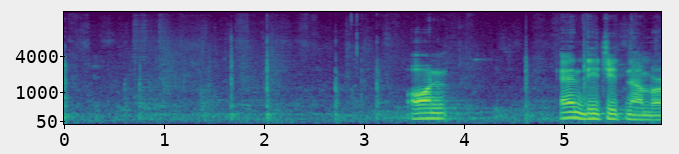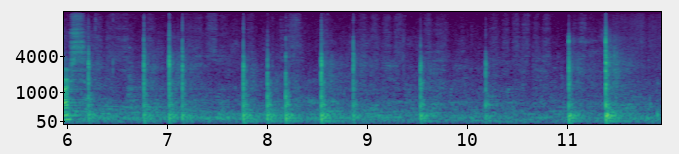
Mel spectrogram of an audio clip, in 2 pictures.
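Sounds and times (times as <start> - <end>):
pen writing notes by hand: 0.0 - 5.3, 6.2 - 11.9
speech: 3.5 - 4.0, 5.0 - 6.3.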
